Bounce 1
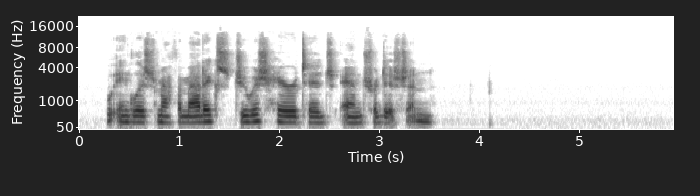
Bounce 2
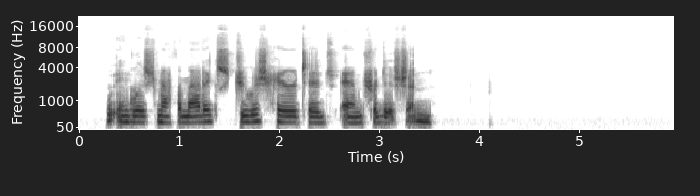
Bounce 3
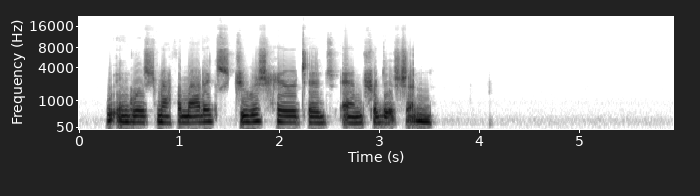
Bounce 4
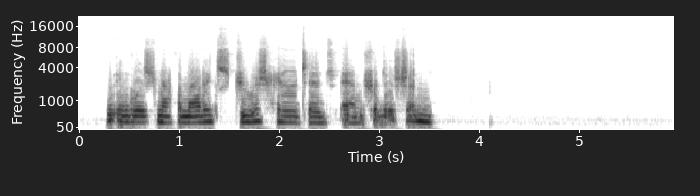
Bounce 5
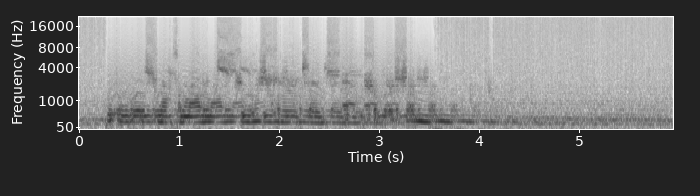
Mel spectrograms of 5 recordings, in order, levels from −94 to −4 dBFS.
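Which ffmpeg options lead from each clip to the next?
-af "afwtdn=0.0158,acompressor=threshold=-29dB:ratio=5,volume=7dB"
-filter_complex "[0:a]equalizer=f=220:w=0.39:g=12,asplit=2[a][b];[b]asoftclip=type=tanh:threshold=-19dB,volume=-7dB[c];[a][c]amix=inputs=2:normalize=0"
-filter_complex "[0:a]asplit=2[a][b];[b]adelay=4.5,afreqshift=-0.39[c];[a][c]amix=inputs=2:normalize=1,volume=-8.5dB"
-filter_complex "[0:a]aeval=exprs='val(0)+0.5*0.0266*sgn(val(0))':c=same,asplit=2[a][b];[b]adelay=218,lowpass=f=1.7k:p=1,volume=-4dB,asplit=2[c][d];[d]adelay=218,lowpass=f=1.7k:p=1,volume=0.47,asplit=2[e][f];[f]adelay=218,lowpass=f=1.7k:p=1,volume=0.47,asplit=2[g][h];[h]adelay=218,lowpass=f=1.7k:p=1,volume=0.47,asplit=2[i][j];[j]adelay=218,lowpass=f=1.7k:p=1,volume=0.47,asplit=2[k][l];[l]adelay=218,lowpass=f=1.7k:p=1,volume=0.47[m];[a][c][e][g][i][k][m]amix=inputs=7:normalize=0,volume=-6.5dB"

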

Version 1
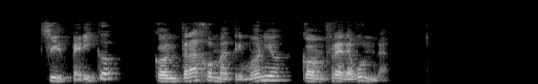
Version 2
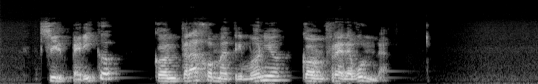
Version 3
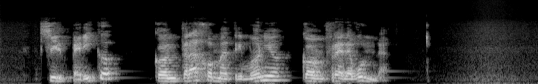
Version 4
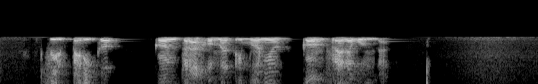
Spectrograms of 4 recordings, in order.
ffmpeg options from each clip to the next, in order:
-af "acompressor=mode=upward:threshold=-28dB:ratio=2.5,apsyclip=13dB,bandreject=f=308.5:t=h:w=4,bandreject=f=617:t=h:w=4,volume=-3dB"
-af "dynaudnorm=f=100:g=9:m=10dB,volume=-2.5dB"
-af "lowpass=f=3k:t=q:w=0.5098,lowpass=f=3k:t=q:w=0.6013,lowpass=f=3k:t=q:w=0.9,lowpass=f=3k:t=q:w=2.563,afreqshift=-3500,volume=-1dB"

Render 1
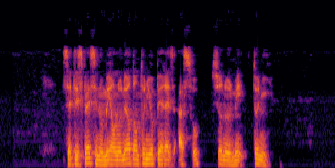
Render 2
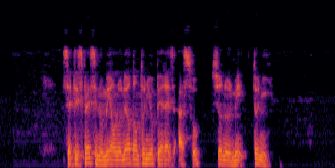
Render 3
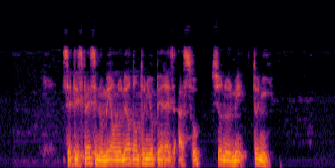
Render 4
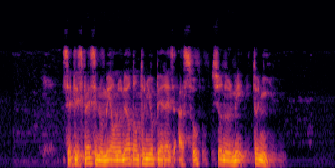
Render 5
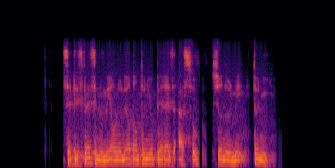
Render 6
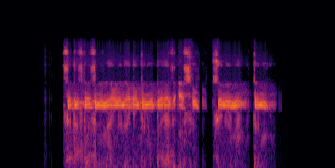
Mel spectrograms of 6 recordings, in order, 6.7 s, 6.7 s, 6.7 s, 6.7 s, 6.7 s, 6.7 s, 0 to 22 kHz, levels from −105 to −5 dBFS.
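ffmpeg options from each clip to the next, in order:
-af "acompressor=threshold=-28dB:ratio=4,volume=-3dB"
-af "alimiter=level_in=4dB:limit=-24dB:level=0:latency=1:release=180,volume=-4dB,equalizer=f=200:t=o:w=1.3:g=13,volume=2dB"
-filter_complex "[0:a]asplit=2[a][b];[b]adelay=187,lowpass=f=4.6k:p=1,volume=-24dB,asplit=2[c][d];[d]adelay=187,lowpass=f=4.6k:p=1,volume=0.27[e];[a][c][e]amix=inputs=3:normalize=0"
-af "acompressor=threshold=-33dB:ratio=6,aresample=16000,aeval=exprs='sgn(val(0))*max(abs(val(0))-0.0015,0)':c=same,aresample=44100"
-af "afftfilt=real='real(if(lt(b,272),68*(eq(floor(b/68),0)*1+eq(floor(b/68),1)*0+eq(floor(b/68),2)*3+eq(floor(b/68),3)*2)+mod(b,68),b),0)':imag='imag(if(lt(b,272),68*(eq(floor(b/68),0)*1+eq(floor(b/68),1)*0+eq(floor(b/68),2)*3+eq(floor(b/68),3)*2)+mod(b,68),b),0)':win_size=2048:overlap=0.75"

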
